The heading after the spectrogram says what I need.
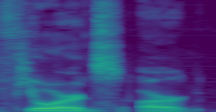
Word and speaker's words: fjord: And then the other thing I wanted to see, like the fjords look gorgeous.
